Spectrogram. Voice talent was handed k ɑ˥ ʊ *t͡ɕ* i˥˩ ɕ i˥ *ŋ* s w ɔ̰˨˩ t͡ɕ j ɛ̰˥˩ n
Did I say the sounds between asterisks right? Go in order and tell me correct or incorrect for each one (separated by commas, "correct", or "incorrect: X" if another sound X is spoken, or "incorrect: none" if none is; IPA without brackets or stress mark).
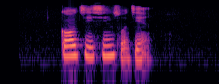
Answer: correct, incorrect: n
